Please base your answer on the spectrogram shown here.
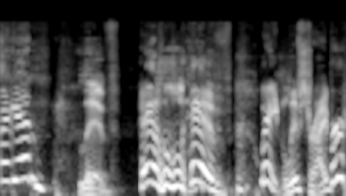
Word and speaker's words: Live: My name is Liv, but it is spelled Live.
